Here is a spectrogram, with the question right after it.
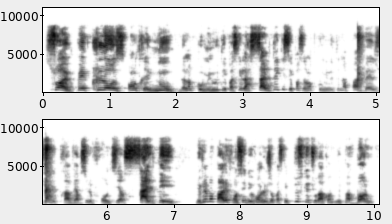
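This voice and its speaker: A woman's voice: medium pitch, lively intonation, fairly quick, few pauses, a little hiss or hum. A woman, delivering a heated, scolding social media rant and repeating herself to drive points home. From Congo.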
